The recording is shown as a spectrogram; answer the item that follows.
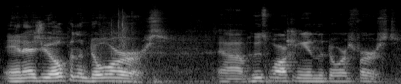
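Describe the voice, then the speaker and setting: A man narrating a tabletop game as dungeon master, halting and full of fillers. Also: a little high, steady tone, slight background noise. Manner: halting, many fillers and restarts.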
